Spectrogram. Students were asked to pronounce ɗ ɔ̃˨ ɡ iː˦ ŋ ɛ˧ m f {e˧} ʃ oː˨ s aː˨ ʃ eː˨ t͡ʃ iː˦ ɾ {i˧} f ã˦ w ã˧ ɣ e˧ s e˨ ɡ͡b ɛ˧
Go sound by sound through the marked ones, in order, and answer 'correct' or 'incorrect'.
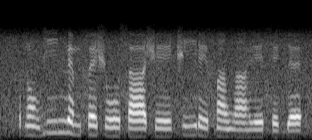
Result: incorrect: ɛ˧, incorrect: e˧

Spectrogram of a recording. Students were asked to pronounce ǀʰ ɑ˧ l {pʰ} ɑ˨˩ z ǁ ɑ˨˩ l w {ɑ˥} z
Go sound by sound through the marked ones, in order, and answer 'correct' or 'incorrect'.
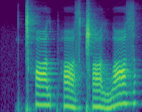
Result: correct, correct

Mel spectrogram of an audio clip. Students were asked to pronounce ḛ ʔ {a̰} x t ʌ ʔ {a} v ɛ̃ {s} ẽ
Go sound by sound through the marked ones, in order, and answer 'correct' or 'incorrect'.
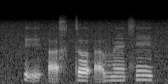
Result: correct, incorrect: a̰, correct

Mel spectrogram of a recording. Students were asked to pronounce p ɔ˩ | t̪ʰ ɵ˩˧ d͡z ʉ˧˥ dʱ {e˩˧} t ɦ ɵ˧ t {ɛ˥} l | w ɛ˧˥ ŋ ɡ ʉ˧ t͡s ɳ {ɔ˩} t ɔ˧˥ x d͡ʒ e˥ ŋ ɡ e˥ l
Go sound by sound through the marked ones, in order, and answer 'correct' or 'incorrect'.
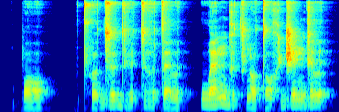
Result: incorrect: y˩˧, incorrect: ɛ˩, correct

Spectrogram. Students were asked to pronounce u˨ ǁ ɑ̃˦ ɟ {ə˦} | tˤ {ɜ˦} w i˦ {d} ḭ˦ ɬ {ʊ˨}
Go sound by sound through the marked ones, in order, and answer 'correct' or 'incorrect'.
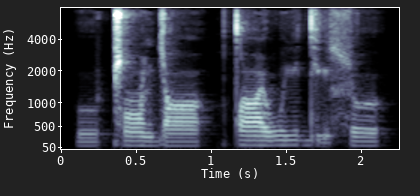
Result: incorrect: ɑ˦, incorrect: æ˦, correct, incorrect: ʊ˦

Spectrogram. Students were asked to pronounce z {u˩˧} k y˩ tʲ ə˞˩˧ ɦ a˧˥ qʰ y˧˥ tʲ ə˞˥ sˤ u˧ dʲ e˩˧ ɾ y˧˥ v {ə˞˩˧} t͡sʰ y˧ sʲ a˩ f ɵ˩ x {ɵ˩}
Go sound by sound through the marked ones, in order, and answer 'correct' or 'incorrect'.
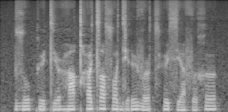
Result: correct, correct, incorrect: ɵ˥

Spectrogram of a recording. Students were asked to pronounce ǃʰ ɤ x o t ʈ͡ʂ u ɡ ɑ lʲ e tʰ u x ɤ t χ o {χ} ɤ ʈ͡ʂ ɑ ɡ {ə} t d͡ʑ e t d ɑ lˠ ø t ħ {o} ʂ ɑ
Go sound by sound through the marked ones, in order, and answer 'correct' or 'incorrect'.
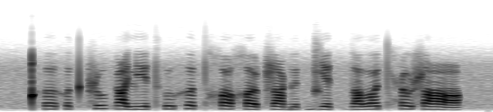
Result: correct, incorrect: ø, incorrect: u

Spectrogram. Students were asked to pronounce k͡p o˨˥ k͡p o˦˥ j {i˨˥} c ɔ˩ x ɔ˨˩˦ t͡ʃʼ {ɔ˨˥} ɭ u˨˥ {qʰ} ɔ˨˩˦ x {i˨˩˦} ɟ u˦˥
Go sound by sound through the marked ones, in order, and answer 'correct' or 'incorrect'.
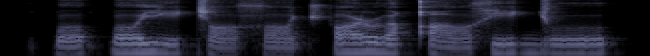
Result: correct, incorrect: ɔ˦˥, incorrect: qʼ, incorrect: i˦˥

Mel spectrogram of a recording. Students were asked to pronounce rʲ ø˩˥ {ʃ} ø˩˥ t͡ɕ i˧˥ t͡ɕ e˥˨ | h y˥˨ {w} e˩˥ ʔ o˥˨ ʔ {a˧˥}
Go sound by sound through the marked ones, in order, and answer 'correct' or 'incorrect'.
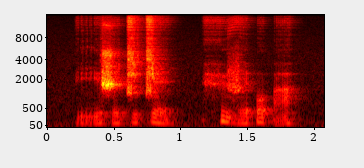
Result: correct, incorrect: v, incorrect: a˩˥

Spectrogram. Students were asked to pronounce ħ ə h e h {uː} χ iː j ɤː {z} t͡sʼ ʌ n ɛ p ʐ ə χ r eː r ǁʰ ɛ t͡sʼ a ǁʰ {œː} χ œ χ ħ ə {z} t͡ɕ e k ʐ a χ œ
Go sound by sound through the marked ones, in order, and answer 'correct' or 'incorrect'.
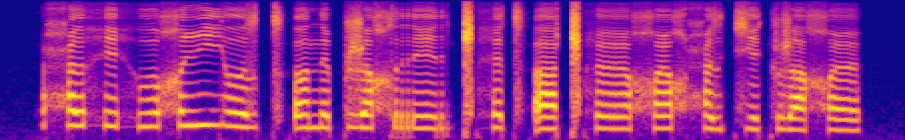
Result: correct, correct, correct, correct

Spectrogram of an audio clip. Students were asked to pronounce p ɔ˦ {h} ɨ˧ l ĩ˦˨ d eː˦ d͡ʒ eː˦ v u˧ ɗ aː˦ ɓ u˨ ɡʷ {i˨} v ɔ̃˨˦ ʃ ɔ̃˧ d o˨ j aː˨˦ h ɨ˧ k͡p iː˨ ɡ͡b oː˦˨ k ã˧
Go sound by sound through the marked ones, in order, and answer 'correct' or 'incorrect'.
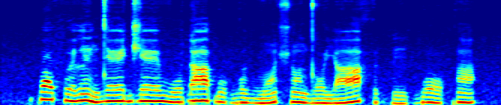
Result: incorrect: f, correct

